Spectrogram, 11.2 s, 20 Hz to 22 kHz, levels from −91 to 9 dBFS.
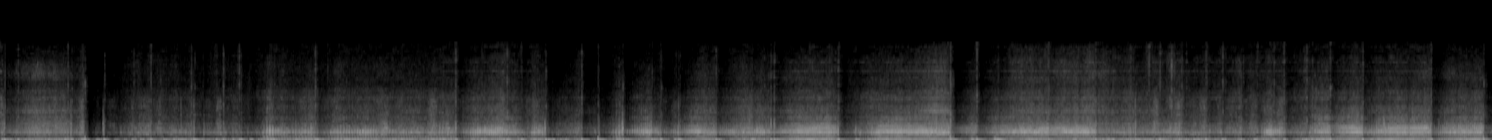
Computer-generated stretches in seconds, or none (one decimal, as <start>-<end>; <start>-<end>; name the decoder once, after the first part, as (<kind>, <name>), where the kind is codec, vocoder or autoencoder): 3.3-4.0 (vocoder, Vocos); 5.8-10.7

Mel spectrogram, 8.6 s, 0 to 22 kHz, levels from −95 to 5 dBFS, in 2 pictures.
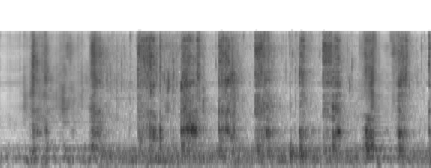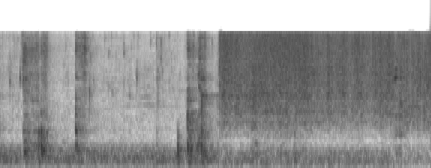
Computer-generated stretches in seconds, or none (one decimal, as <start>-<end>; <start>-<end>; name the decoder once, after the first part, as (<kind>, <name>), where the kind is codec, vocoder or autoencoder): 0.0-1.0 (vocoder, Vocos); 3.6-4.0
